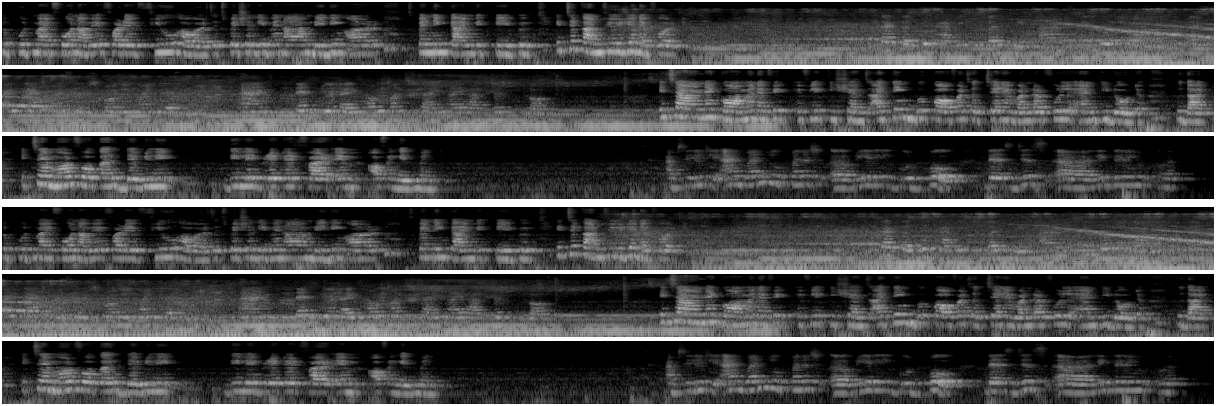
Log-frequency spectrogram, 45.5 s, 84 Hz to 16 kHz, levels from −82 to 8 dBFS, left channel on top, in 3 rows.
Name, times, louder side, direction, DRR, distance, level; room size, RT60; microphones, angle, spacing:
voice 1, 0.0-2.6 2.9-4.9 5.2-6.6 6.9-8.4 23.4-30.2 30.7-32.4 33.1-35.7, left 3 dB, 65° left, 0 dB, 0.4 m, -31 dB
sound 1, 7.4-23.9, right 1 dB, 15° right, 1.3 m, -42 dB
sound 2, 8.5-24.8, right 1 dB, 40° right, 0.9 m, -34 dB
voice 2, 10.9-22.0 38.6-44.9, equal, 15° left, -6 dB, 1.0 m, -39 dB
2.6 x 2.2 x 2.3 m, 0.63 s
head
